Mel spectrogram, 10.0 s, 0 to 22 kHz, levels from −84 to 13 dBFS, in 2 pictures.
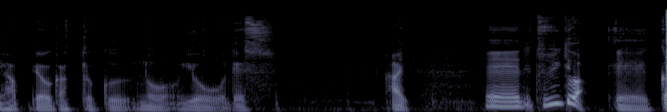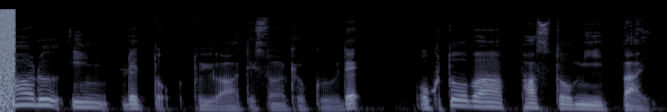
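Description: At 5.00 s the speech breaks into a burst of loud, harsh broadband noise lasting about 110 ms, to 5.11 s: samples built from the wrong bytes. The reader has assembled each sample from misaligned or swapped bytes, so the rapidly changing low bits land in the high positions. On a waveform the segment becomes a dense, high-level block; a spectrogram shows a bright band spread across the frequencies, with the speech structure gone.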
